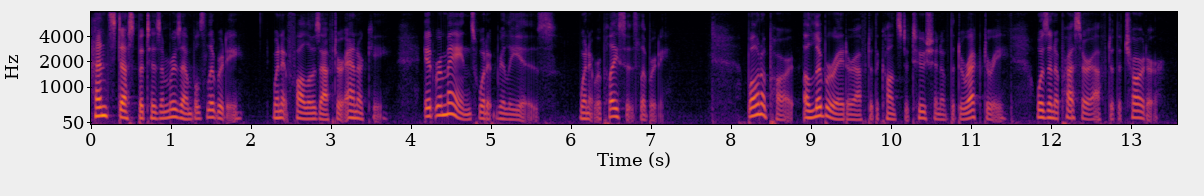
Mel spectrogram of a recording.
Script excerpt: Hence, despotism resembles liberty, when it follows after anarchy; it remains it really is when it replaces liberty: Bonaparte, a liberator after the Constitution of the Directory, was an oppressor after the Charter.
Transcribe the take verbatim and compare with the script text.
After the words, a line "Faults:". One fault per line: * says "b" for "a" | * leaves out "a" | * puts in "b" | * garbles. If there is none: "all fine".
Hence, despotism resembles liberty, when it follows after anarchy; it remains what it really is when it replaces liberty: Bonaparte, a liberator after the Constitution of the Directory, was an oppressor after the Charter.
Faults:
* puts in "what"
